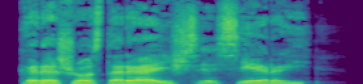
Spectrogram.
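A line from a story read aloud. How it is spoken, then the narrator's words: Growled. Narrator (Russian): рыкнул Соколов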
